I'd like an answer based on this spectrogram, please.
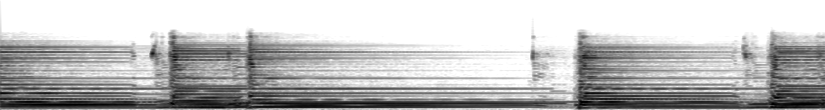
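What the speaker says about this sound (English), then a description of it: "it was this sample, which was like a acoustic guitar" An acoustic guitar sample, heard unprocessed for a hip-hop beat, rings out in sustained strummed chords with a few fresh attacks and chord changes, close and steady, no voices over it.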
